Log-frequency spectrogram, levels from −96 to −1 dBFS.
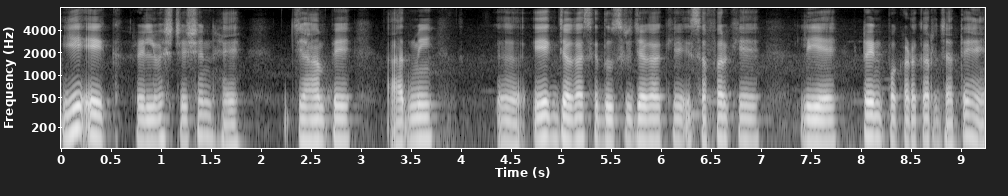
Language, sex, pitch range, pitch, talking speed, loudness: Urdu, male, 125-135 Hz, 130 Hz, 145 wpm, -19 LUFS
